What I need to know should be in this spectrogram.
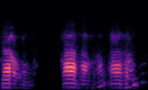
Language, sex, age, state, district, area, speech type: Gujarati, male, 45-60, Gujarat, Ahmedabad, urban, conversation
